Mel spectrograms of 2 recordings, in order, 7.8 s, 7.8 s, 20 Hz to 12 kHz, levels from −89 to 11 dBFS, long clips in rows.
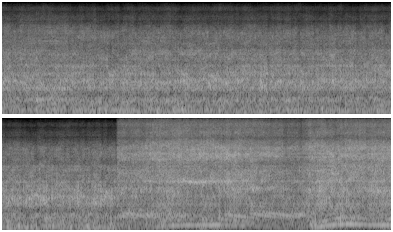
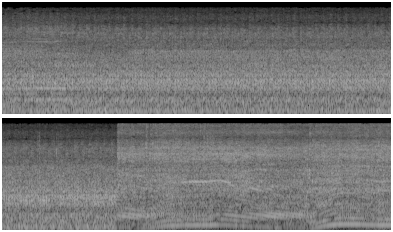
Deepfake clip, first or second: first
